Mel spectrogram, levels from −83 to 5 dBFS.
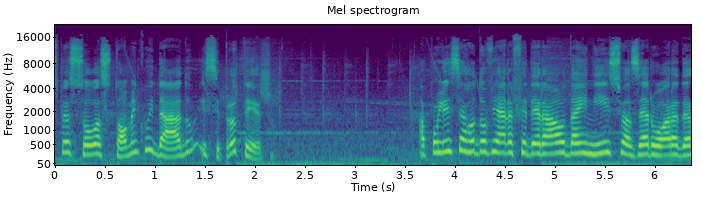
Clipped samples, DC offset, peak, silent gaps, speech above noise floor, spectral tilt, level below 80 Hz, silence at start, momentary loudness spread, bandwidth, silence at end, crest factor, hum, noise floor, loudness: under 0.1%; under 0.1%; 0 dBFS; none; 24 dB; -3.5 dB/octave; -38 dBFS; 0 s; 9 LU; 17 kHz; 0 s; 14 dB; none; -36 dBFS; -12 LUFS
